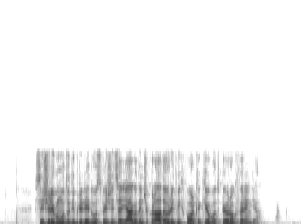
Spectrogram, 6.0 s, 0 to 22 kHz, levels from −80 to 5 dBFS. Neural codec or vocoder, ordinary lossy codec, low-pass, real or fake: codec, 16 kHz, 8 kbps, FunCodec, trained on Chinese and English, 25 frames a second; none; 7.2 kHz; fake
